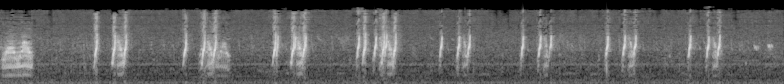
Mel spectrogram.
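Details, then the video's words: Quail call for use at night, Pakistan, from quail hunting: a long nasal buzzy note, then sharp clipped notes in pairs and triplets, about once a second, with some softer quacking notes between. "quail sounds/ batair ki boli | Batair ki Awaz rat k lia"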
